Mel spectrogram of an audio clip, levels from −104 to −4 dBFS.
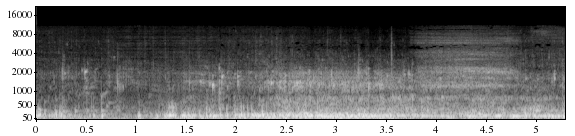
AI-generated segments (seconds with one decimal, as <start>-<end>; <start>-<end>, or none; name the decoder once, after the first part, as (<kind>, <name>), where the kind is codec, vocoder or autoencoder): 0.8-1.8 (codec, SNAC)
